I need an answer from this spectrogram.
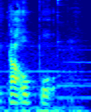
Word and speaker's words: tao po: No, because in Tagalog, you just say tao po. It's like to... Hello, I am a taupo as well. No, you don't I'm say it like that. If you say that, you say tao po ako.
